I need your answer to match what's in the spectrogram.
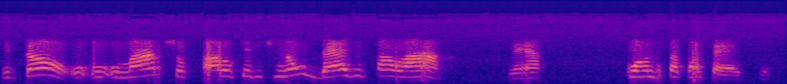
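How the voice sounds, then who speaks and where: Woman, high voice, husky, patient explainer, dull lo-fi stream audio. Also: animated, moderate pace, no echo. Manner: explains patiently, often tags questions with "né?". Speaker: lawyer and mediator, guest. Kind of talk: explanatory casual chat on a live stream.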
